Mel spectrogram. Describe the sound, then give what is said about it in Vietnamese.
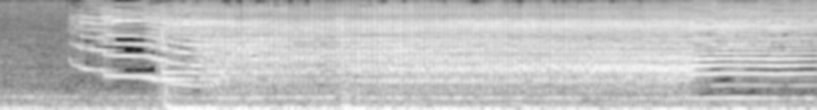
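A door creaking open, a squealing creak that slides down in pitch, followed by a dull knock and a steady tonal ring that fades near the end. “Lại thêm tiếng mở cửa vang lên.”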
